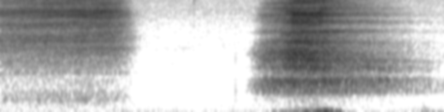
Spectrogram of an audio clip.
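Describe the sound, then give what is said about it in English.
A slow, deep, conscious breath: a long airy inhale, a pause of about a second, then a fuller, louder exhale that fades out. It is quiet and heard alone. “let's just stop and take one of our nice slow, conscious, deep breaths.”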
